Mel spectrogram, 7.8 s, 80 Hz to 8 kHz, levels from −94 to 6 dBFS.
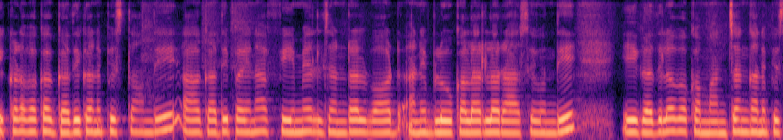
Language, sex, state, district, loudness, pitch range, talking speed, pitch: Telugu, female, Andhra Pradesh, Guntur, -16 LUFS, 200-215 Hz, 160 wpm, 205 Hz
